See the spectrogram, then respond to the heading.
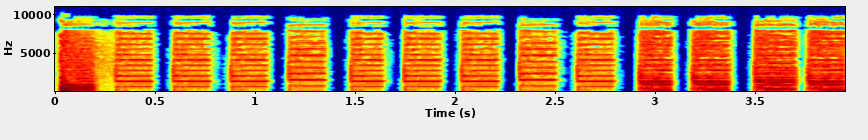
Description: There is no code.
